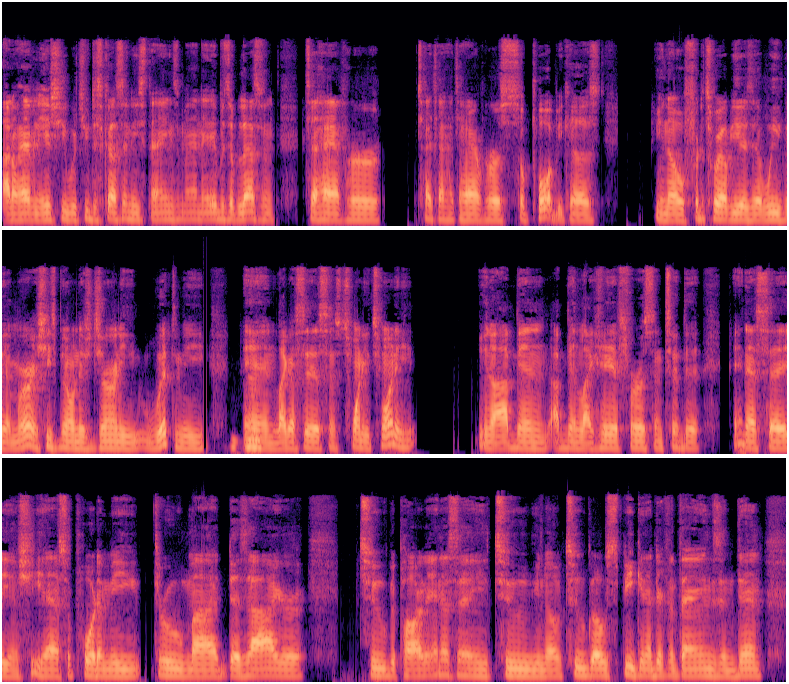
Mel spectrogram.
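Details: Stuttering in an adult man who has stuttered since childhood, speaking in a real podcast interview with repetitions of sounds, words and phrases.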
